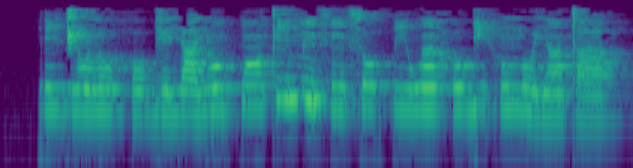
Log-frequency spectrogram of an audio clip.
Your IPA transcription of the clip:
ɾ i˨ d͡ʒ ɔ̃˨ l o˨ h o˨ ɡ e˨ j a˨ j ɔ̃˧ k͡p ɔ̃˧ t i˦ m ĩ˦˨ s ĩ˧ s o˦ k͡p i˧ w ã˦ h o˦ ɡ i˦ h ũ˦ m o˦˨ j ã˧ t a˧

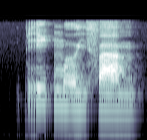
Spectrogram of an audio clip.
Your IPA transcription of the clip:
p r i˥˩ ʔ m ɤː˧ j f a˧ m

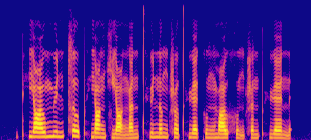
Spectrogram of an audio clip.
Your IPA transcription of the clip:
pʰ j ɑ˧˥ ʊ̯ m y˧˥ n t͡s ɤ˥˧ pʰ j ɑ˥˩ ŋ ɕ j ɑ̰˨˩ ŋ a˥˩ n t̪ʰ y˥ n ɤ˥ ŋ ʂ ɤ˥˩ t̪ʰ ɥ ɛ˥ k ʊ˧˥ ŋ m ɑ˥ ʊ̯ x ʊ̰˨˩ ŋ ʂ ə˥˧ n pʰ ɥ ɛ˥˩ n

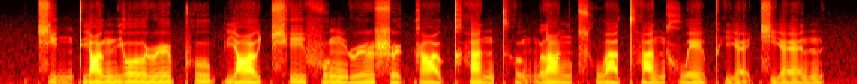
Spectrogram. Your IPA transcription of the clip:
t͡ɕ ḭ˨˩ ŋ t̪ j ɑ˦ ʊ̯ n̪ j o˥˩ ʊ̯ ɻ ɻ̩˥ pʰ u˥ p j ɑ˧˥ ʊ̯ t͡ɕʰ i˥˧ f ʊ˥˩ ŋ ɻ ɻ̩˥ ʂ ɻ̩˥ k ɑ˥˧ ʊ̯ kʰ a˥˩ n t̪ʰ ʊ̰˨˩ ŋ l ɑ˥˧ ŋ t͡sʰ w ä˥˩ t̪ʰ a˧˥ n x w e˥˩ ɪ̯ pʰ j ɛ̰˨˩ t͡ɕ j ɛ˥ n

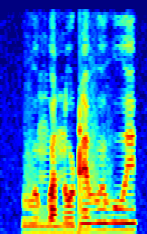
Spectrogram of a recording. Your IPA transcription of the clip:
v ɵ˧ ŋʷ a˧ n o˧ ɖ ɛ˦ v ɵ˦ v o˦ e̯

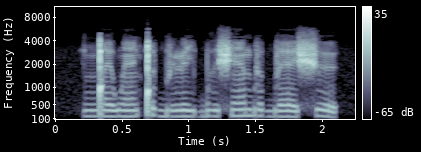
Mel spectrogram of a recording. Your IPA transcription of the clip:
ŋ͡ǃ ɛ w ɛ̃ ǃ ʏ b i ɭ i ɓ ɯ ʃ ɛ̃ b ɛ b ɛ ʃ ʏ

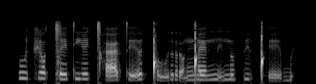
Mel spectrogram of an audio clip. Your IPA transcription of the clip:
u˦˨ t͡ʃ ɔ˦ ǀ e˨˦ t j e˦ ǀʰ a̰˦ t̪ ḛ˦ ə̯ ǃ ṵ˨ r ɔ̰˨ ŋ͡ǃ ɛ˦ n̪ ḭ˦˨ n̪ ʊ˦ pʲ u˦ ǃʰ ḛ˨ b

